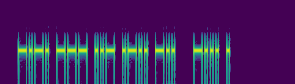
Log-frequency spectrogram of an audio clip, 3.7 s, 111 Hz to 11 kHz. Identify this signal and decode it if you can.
Morse code, heard as a keyed tone, about 34 wpm, 700 Hz. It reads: COULD BE
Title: Sets of 2 Words 35wpm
